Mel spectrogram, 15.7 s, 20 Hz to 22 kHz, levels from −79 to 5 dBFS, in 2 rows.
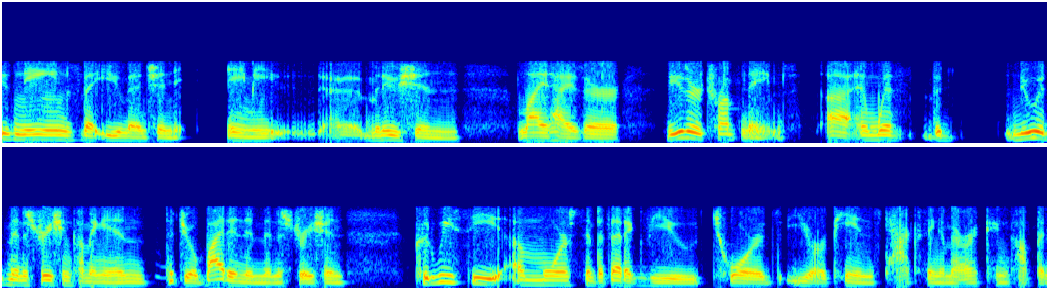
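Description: Throughout, G.726 ADPCM's coarse difference coding leaves a rasping hiss riding the speech level, suggesting 24 kbit/s. Spectrograms show grainy noise and nothing above 3.8 kHz.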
